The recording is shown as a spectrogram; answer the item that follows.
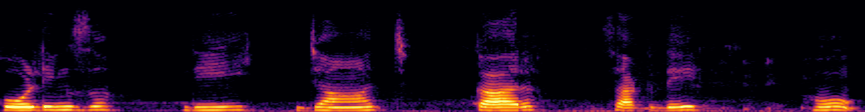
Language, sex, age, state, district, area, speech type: Punjabi, female, 45-60, Punjab, Muktsar, urban, read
